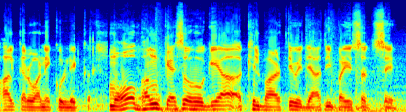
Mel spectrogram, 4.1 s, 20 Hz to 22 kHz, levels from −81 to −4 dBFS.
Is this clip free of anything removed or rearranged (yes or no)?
no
